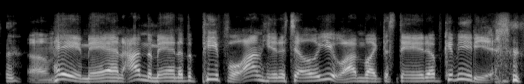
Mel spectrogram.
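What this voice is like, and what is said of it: Imitated quasi New York accent. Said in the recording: “with his quasi New York accent.”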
